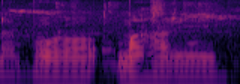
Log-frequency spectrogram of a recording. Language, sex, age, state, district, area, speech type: Bodo, male, 60+, Assam, Chirang, rural, spontaneous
